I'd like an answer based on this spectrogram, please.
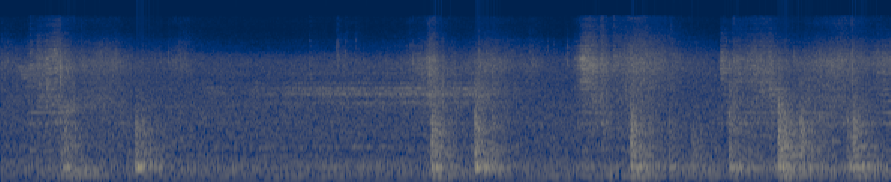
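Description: A spatula stirring sliced raw mango and sugar in a metal pot, scraping and knocking against the pot in irregular strokes every half second to a second.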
